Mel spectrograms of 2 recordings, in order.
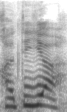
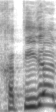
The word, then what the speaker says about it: خدیجہ: حضرت خدیجہ۔ ماشاءاللہ، حسن بھائی کا جواب بھی درست ہے۔ یہ ختیجہ نہیں بلکہ اس کا تلفظ کیا ہے؟ خدیجہ، دال کے ساتھ، خدیجہ۔ کیا ہے؟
